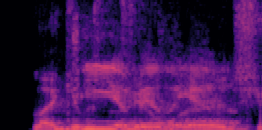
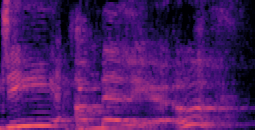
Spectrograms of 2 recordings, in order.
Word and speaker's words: D'Amelio: She was saying D'Amelio. There was a period there. – Charlie D'Amelio. – Yeah. But it's D'Amelio, and I see that now.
